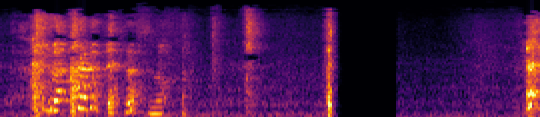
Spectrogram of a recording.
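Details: A run of repeated short, dry coughs followed by a few more isolated coughs: a persistent cough that won't stop, in quick bouts.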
